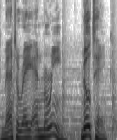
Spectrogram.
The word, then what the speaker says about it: Miltank: Miltank. Not Milk Tank, that's ridiculous. Don't add K's where they don't belong!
